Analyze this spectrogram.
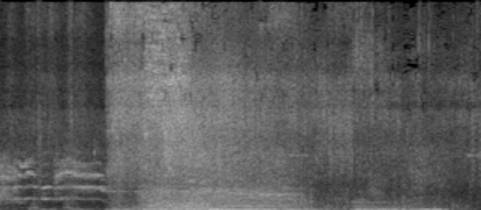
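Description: Lightning crackles and booms loudly.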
